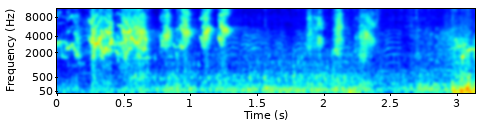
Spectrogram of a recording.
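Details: Budgerigars chattering as a morning flock: a rapid string of bright squawky chirps, fading into softer warbles, with low rumbling noise underneath.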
